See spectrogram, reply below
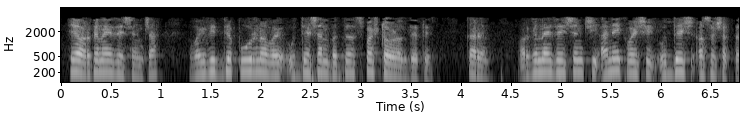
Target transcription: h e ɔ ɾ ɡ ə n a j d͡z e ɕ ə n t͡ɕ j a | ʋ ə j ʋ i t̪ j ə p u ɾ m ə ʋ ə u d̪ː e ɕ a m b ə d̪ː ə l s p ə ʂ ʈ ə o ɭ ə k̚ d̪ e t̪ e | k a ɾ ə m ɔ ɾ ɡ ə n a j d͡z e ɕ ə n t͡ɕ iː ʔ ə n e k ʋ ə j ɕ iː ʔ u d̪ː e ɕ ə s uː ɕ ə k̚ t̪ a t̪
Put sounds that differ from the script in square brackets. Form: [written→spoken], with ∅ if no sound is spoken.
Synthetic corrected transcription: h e ɔ ɾ ɡ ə n a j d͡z e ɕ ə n t͡ɕ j a | ʋ ə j ʋ i [t̪→d̪] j ə p u ɾ [m→ɳ] ə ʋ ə u d̪ː e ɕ a m b ə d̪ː ə l s p ə ʂ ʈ ə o ɭ ə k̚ d̪ e t̪ e | k a ɾ ə [m→ɳ] ɔ ɾ ɡ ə n a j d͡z e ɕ ə n t͡ɕ iː ʔ ə n e k ʋ ə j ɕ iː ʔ u d̪ː e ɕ ə s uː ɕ ə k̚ t̪ a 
